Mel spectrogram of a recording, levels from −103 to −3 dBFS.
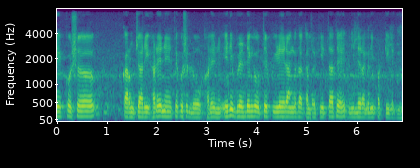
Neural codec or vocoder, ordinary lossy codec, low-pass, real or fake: codec, 16 kHz, 6 kbps, DAC; none; 7.2 kHz; fake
